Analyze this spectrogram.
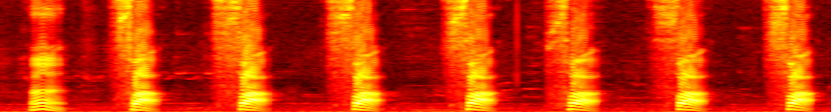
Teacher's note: নিচের ঠোঁটের ভিজে অংশ এবং সামনের উপরে দুই দাঁতের আগার সাথে লাগিয়ে উচ্চারিত হয়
